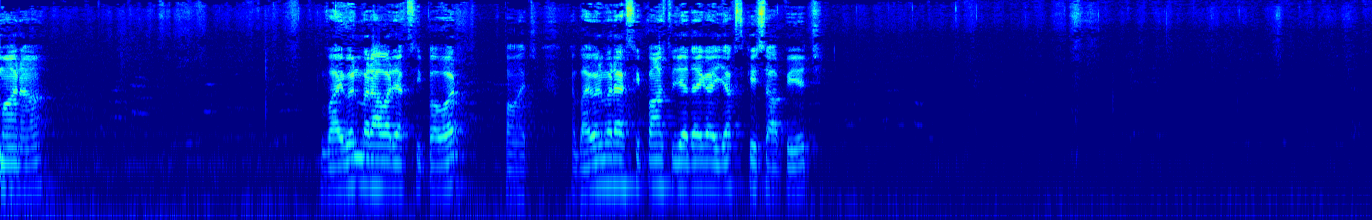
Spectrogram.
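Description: A pen scratches on paper as it writes.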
